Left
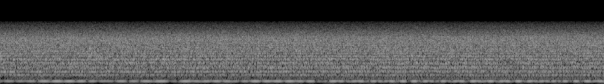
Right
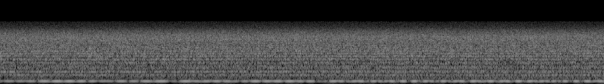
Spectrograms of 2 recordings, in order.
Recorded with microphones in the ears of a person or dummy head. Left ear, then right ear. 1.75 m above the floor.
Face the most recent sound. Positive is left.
turn(degrees=25)  # may be behind; listen again after turning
